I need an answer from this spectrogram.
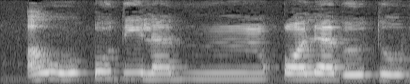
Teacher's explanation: نون ساکن کے بعد قاف اخفا ہوگا، با میں قلقلہ ہوگا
